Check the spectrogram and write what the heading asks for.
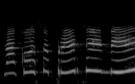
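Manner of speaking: usual speaking voice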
